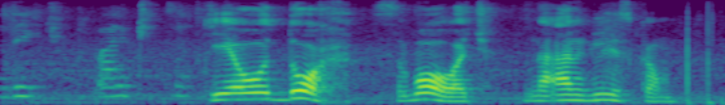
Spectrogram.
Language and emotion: Russian, neutral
